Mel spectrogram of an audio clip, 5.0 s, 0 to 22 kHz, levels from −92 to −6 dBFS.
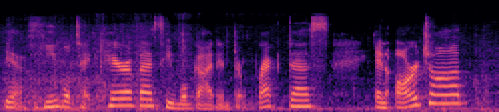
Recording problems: rain or running water; noticeable; throughout; 20 dB below the speech

